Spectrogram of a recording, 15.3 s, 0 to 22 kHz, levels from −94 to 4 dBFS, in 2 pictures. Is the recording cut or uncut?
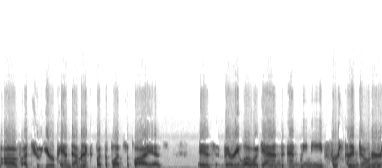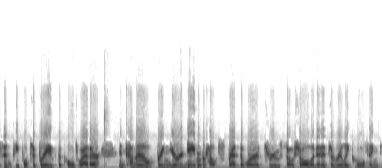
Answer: cut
